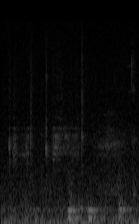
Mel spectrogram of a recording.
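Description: Faint light ticks of a stylus tapping and sliding on a drawing tablet during handwriting, a few clicks in the first half, then a faint low sound in the second half.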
